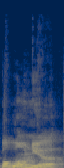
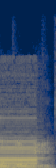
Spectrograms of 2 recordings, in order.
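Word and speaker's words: Bologna: bolognia football club 1909 bolognia not baloney founded in 1909 by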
